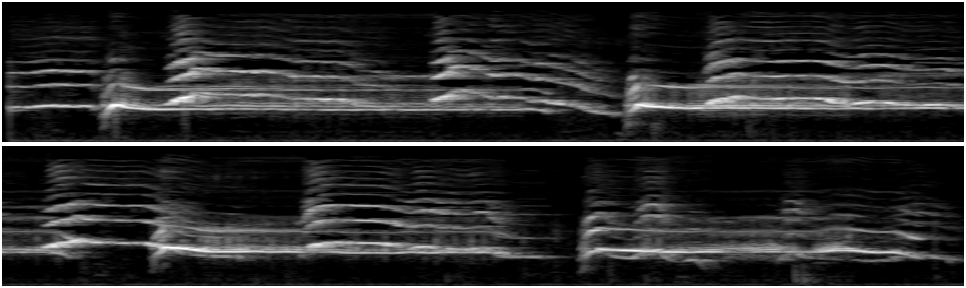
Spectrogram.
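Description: Several Chinese Crested dogs howl together in long, wavering, high-pitched notes that rise and fall.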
